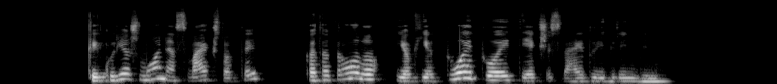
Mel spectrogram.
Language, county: Lithuanian, Vilnius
